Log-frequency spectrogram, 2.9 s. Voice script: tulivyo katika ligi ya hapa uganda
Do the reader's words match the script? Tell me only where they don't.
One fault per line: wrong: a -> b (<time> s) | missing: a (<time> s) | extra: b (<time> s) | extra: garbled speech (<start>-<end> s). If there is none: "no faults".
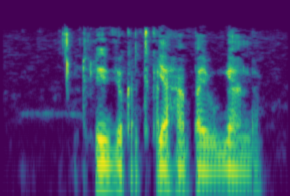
missing: ligi (1.6 s)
